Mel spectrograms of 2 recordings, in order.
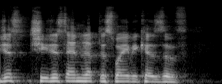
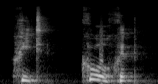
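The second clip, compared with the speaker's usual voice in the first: put-on cartoon voice, breathy h, higher; 4 semitones higher than usual. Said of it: "Stewie Griffin saying "wheat thins."".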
